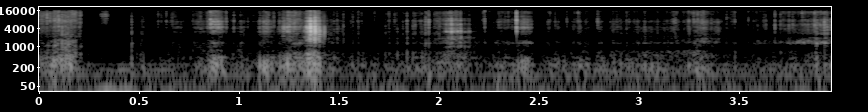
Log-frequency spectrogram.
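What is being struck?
Rigid cardboard box.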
